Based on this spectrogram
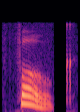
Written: folk

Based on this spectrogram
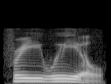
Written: freewheel

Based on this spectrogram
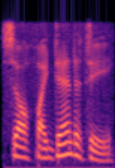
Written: self-identity

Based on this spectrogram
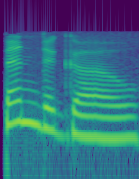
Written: Bendigo

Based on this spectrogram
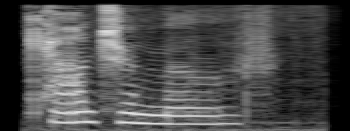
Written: countermove

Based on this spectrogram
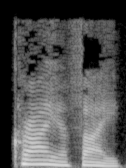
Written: cryophyte

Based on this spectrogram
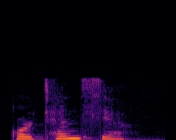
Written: hortensia

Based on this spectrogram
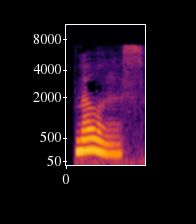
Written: melanous

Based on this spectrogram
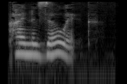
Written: Kainozoic

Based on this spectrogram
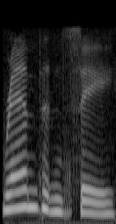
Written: rampancy

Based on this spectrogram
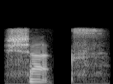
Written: shucks

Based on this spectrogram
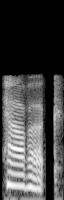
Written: havoc

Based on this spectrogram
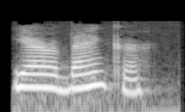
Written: yarrabanker

